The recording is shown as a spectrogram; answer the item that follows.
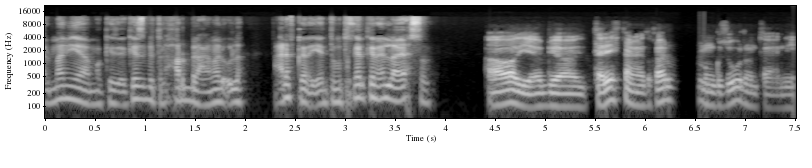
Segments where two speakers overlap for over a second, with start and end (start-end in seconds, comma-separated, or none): none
